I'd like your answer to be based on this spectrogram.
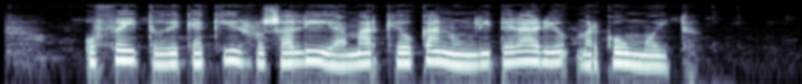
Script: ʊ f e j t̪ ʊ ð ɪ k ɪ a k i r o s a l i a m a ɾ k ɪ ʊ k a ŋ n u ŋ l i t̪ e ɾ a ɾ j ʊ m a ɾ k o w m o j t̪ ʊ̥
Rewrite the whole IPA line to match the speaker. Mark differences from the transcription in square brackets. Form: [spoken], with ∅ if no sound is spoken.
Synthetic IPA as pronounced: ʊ f e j t̪ ʊ ð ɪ k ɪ a k i r o s a l i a m a ɾ k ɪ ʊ k a [∅] n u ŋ l i t̪ e ɾ a ɾ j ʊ m a ɾ k o w m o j t̪ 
